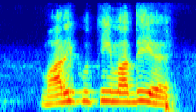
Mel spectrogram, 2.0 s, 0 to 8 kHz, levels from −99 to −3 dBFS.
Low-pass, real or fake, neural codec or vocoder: 7.2 kHz; fake; codec, 16 kHz, 1.1 kbps, Voila-Tokenizer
